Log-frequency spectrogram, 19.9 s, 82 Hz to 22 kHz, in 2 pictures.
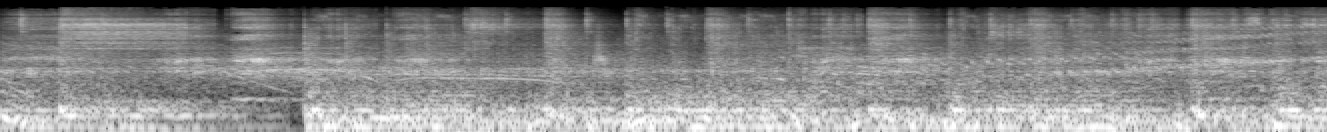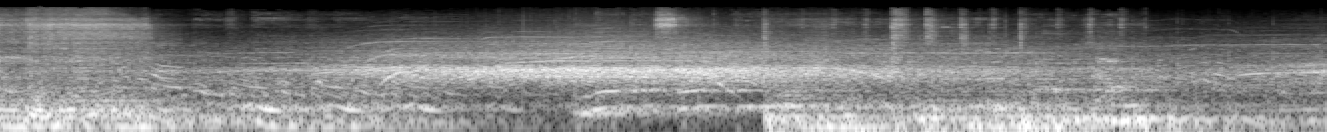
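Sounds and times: pounding bass-heavy music: 0:00.0 - 0:11.7, 0:15.7 - 0:19.0
crowd screaming and cheering: 0:00.0 - 0:19.9.

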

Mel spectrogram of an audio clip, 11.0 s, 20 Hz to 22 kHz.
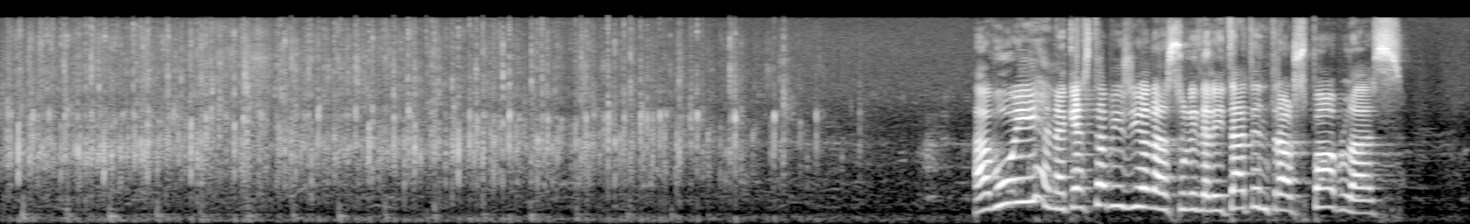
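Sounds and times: audience applauding: 0:00.0 - 0:06.6.

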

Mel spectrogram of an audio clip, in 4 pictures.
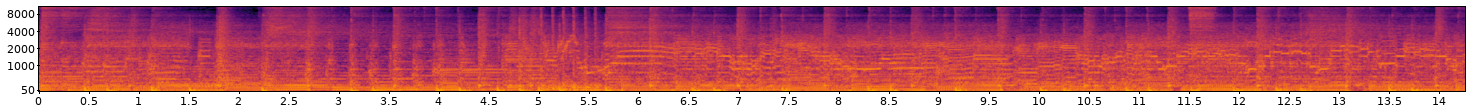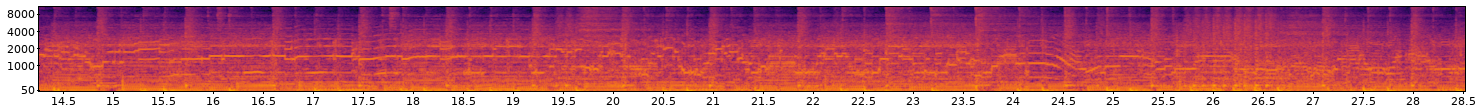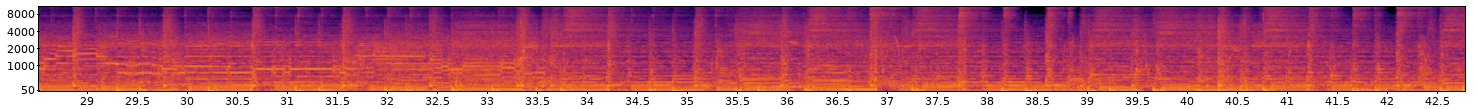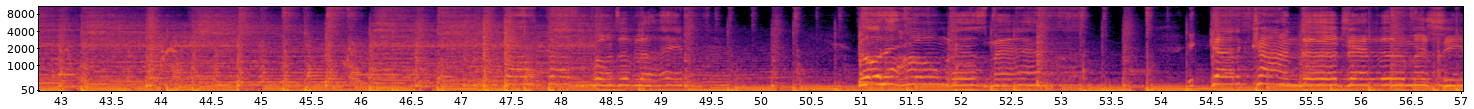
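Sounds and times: drum kit: 0:00.0 - 0:57.0
lead electric guitar: 0:00.0 - 0:57.0
rock band playing: 0:00.0 - 0:57.0.

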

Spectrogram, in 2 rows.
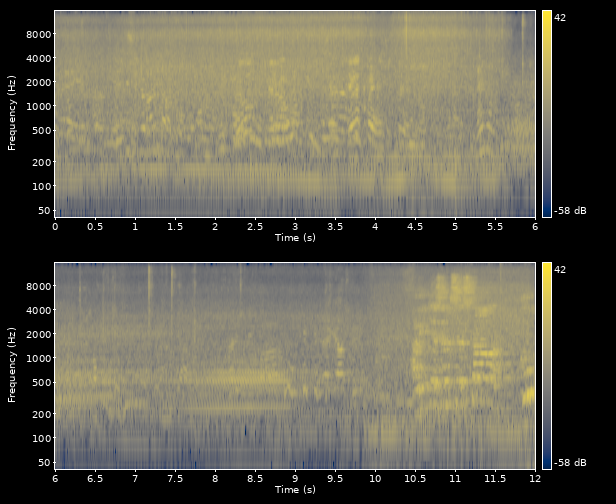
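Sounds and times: race car engine idling: 0:00.0 - 0:12.0.

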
